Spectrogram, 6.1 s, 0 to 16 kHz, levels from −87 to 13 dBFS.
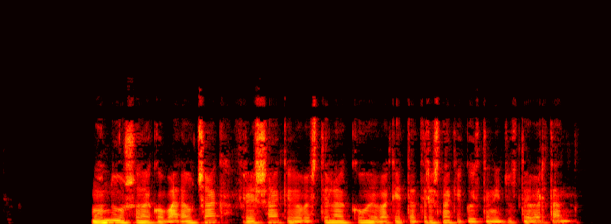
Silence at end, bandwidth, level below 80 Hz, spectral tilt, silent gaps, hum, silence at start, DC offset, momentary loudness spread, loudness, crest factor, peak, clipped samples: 0.35 s; 9.4 kHz; -60 dBFS; -4.5 dB/octave; none; none; 0.9 s; under 0.1%; 8 LU; -23 LUFS; 20 dB; -4 dBFS; under 0.1%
